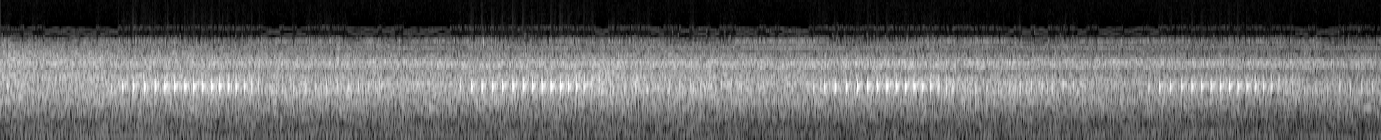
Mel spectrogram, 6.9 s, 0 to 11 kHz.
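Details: Owl chicks hiss while their mother feeds them, recorded December 19, 2012; four rhythmic, buzzy pulsed hisses arrive about every one and a half to two seconds over a steady hissing background.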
